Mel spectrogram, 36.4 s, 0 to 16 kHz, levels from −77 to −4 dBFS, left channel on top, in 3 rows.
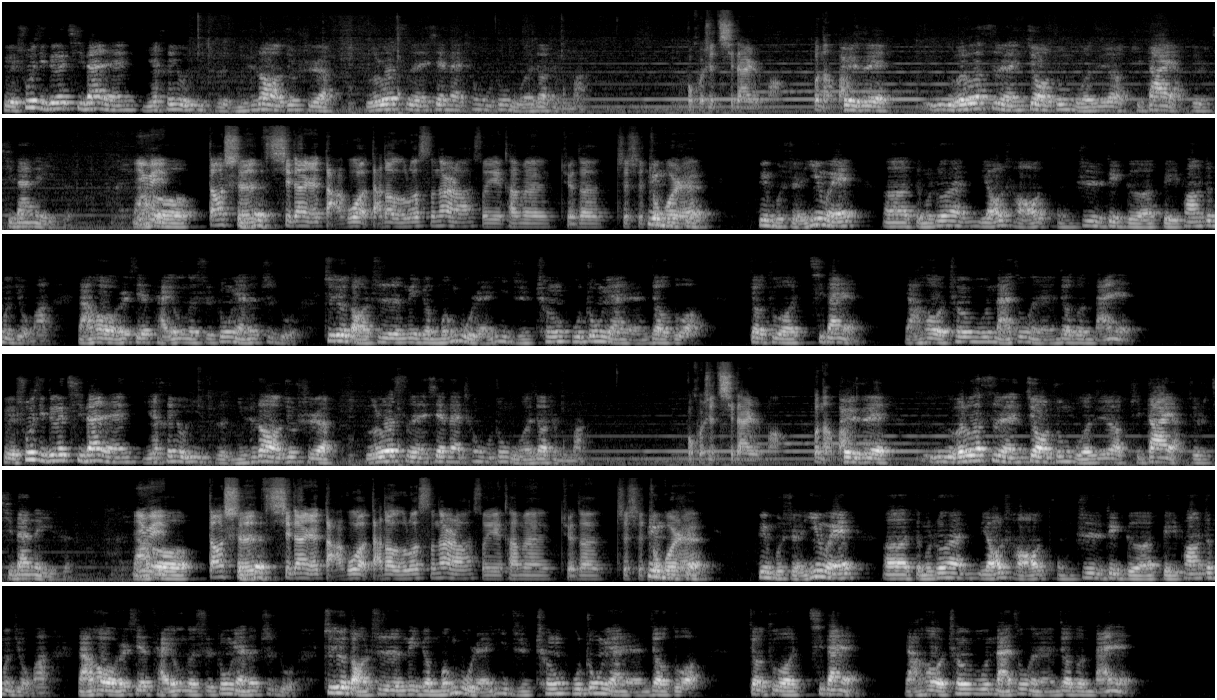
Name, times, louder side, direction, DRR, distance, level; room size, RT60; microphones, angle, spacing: voice 1, 0.0-3.3 3.6-5.8 8.4-8.9 9.2-12.6 13.4-14.0 14.5-14.8 18.6-19.1 19.7-20.7 20.9-24.7 25.0-27.2 27.5-31.2 31.7-32.8 33.3-35.5, right 4 dB, 45° right, 1.7 m, -25 dB
sound 1, 1.8-13.6, left 2 dB, 45° left, 0.9 m, -43 dB
voice 2, 6.8-7.8 8.1-8.5 13.4-13.8 14.2-19.1, right 2 dB, 15° right, 1.0 m, -27 dB
6.3 x 4.4 x 3.5 m
head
